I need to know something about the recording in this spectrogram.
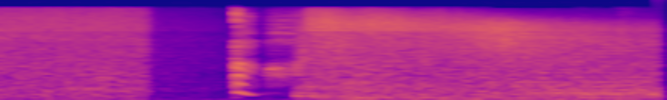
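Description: A thunderclap booms.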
